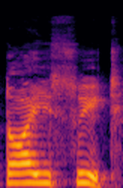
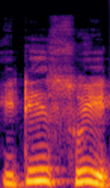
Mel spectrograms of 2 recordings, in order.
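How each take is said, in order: First: The first word is reduced to a 't' sound. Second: The first word is said in full as 'it'.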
